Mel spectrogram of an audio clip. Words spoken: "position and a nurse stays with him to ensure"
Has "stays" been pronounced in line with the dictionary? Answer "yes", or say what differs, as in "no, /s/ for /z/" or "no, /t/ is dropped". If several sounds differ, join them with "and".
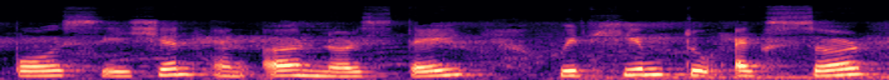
no, /z/ is dropped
